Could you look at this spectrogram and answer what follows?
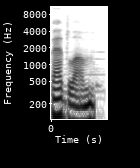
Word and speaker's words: Bedlam: Londoners abbreviated Bethlehem Hospital to Bethlehem, with a colloquial pronunciation of Bedlam.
